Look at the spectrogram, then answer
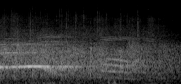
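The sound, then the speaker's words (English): A Christian audience at an Easter service breaks into steady applause for their living leader, a dense wash of clapping that holds fairly loud before tapering slightly, with a faint sustained tone underneath at the start. “It's worthy of a round of applause.”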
